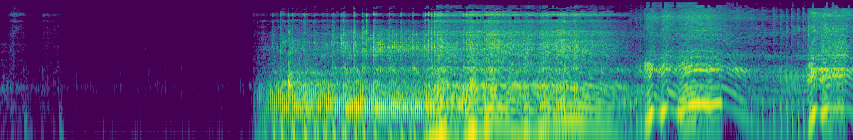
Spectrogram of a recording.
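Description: Two-stroke saw fires up and revs smoothly up and down, pitch rising and falling cleanly with no rattle or misfire: running fine.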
